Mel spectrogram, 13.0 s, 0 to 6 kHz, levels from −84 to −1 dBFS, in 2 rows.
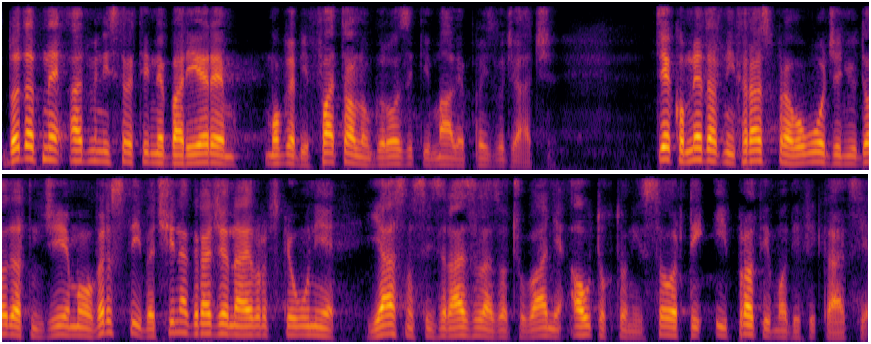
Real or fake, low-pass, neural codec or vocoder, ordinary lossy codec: fake; 5.4 kHz; codec, 24 kHz, 1.2 kbps, DualCodec; MP3, 48 kbps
